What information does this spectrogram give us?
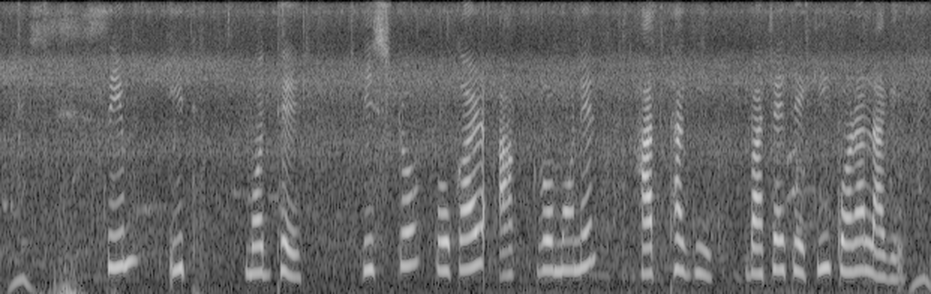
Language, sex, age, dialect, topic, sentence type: Bengali, female, 25-30, Rajbangshi, agriculture, question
